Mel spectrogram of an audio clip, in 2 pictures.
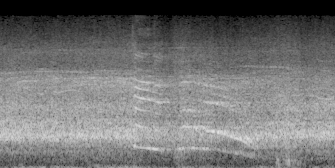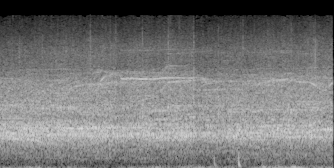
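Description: A large crowd cheers and screams loudly in a big arena.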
